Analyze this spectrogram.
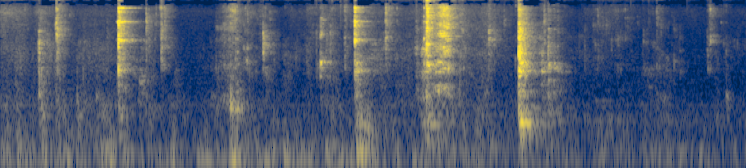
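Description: Metal spoons and chopsticks clinking against bowls as two people eat, in scattered sharp clicks, the loudest about five seconds in. The clinking dies down for the last couple of seconds.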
